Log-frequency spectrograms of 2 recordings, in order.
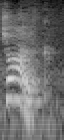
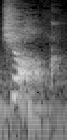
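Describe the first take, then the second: First: The L is sounded in the word. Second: The L is silent in the word. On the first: The speaker calls it wrong. "Not" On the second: The speaker calls it right. "So the pronunciation is चॉक"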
